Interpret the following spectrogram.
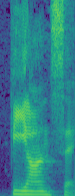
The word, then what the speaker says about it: fiancé: fiancee you are his fiance yes exactly okay yeah yeah not Beyonce Beyonce fiance and you want to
